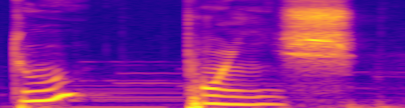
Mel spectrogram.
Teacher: And the sh we have on the end because of the S.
